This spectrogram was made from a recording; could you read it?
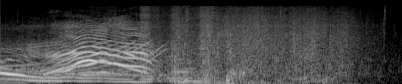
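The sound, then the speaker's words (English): A voice sings a short, wavering melodic phrase, then soft, steady river water lapping and splashing takes over while drifting downstream on the Mississippi River, gradually fading toward the end. “It is a lovely day on the river.”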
